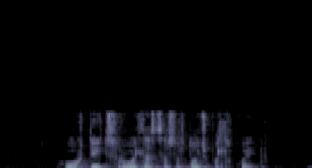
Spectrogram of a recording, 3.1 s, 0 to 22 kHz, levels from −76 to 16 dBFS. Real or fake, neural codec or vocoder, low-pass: real; none; 7.2 kHz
